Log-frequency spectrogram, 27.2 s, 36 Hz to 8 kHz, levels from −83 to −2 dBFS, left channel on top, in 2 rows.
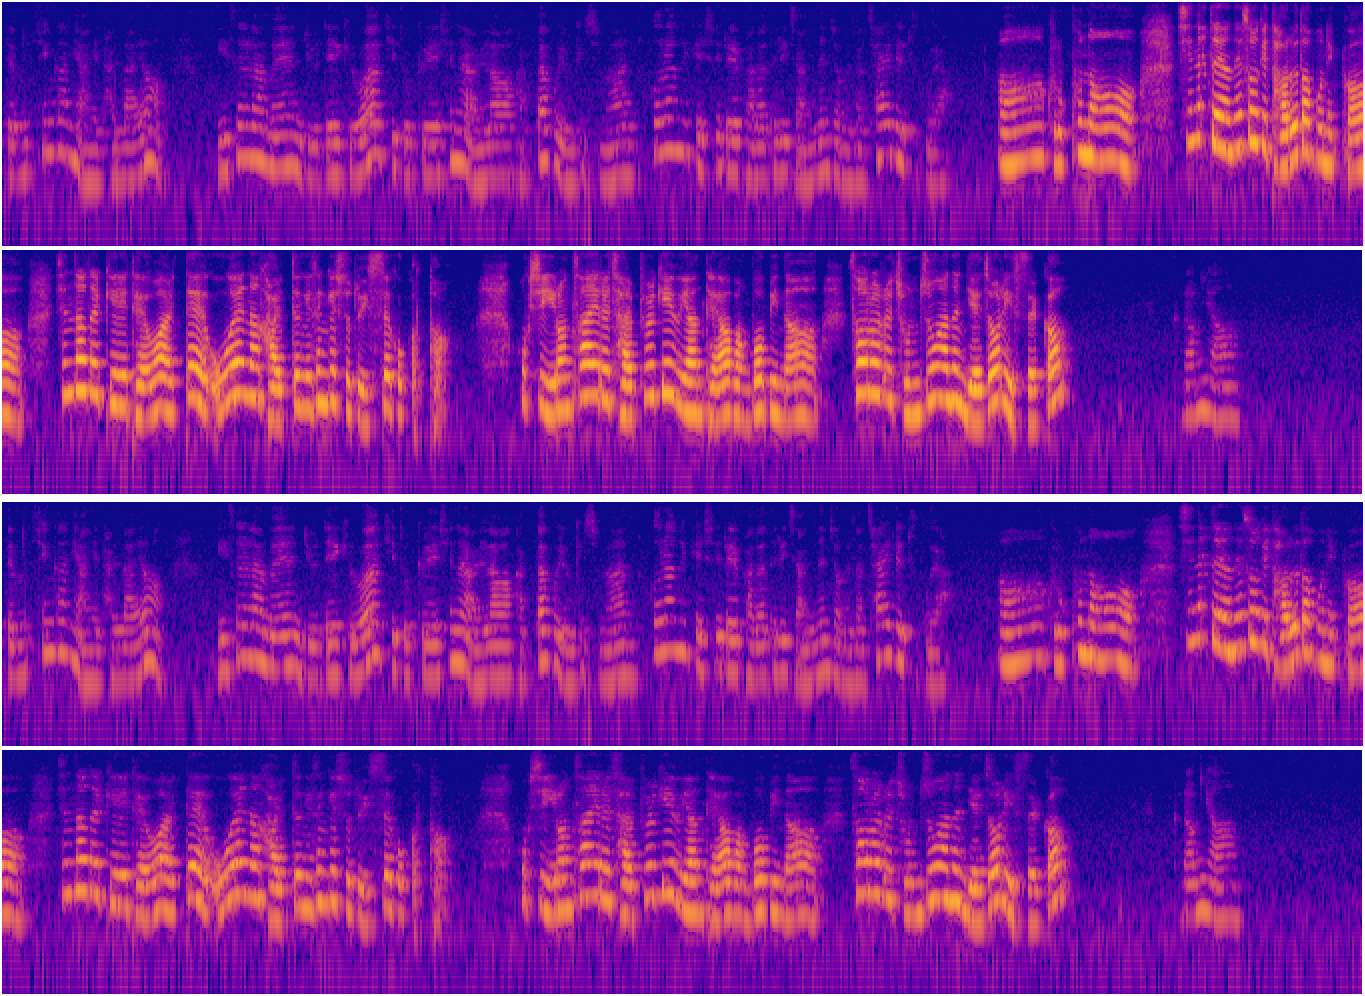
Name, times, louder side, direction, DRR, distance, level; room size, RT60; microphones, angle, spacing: voice 1, 0.1-1.6 2.1-9.5 25.4-26.0, right 2 dB, 70° right, 1.0 m, -39 dB
voice 2, 10.0-17.5 17.9-18.1 18.4-24.2, left 6 dB, 85° left, 0.4 m, -24 dB
3.6 x 3.1 x 2.5 m
head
